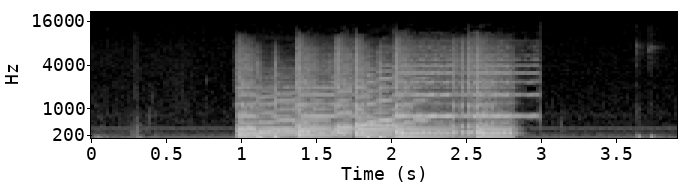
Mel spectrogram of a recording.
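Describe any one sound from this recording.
A short electronic jingle plays.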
